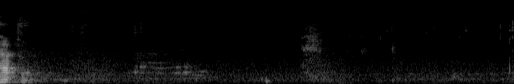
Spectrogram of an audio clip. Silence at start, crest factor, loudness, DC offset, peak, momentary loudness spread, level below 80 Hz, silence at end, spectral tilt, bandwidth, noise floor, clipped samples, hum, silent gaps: 0 s; 30 dB; -43 LUFS; under 0.1%; -10 dBFS; 13 LU; -70 dBFS; 0 s; -6 dB/octave; 15.5 kHz; -60 dBFS; under 0.1%; none; none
